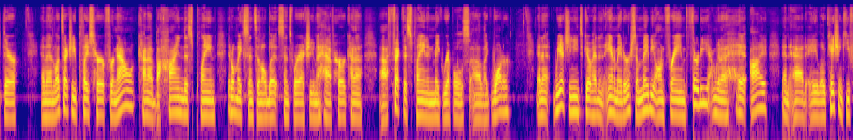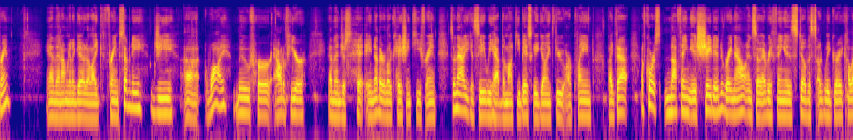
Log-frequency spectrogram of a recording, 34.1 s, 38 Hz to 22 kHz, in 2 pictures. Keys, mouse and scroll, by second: 0.0-1.0 middle drag, 1.0 g, 3.5-8.6 middle drag, 9.1-10.2 middle drag, 10.2 scroll up 2, 12.5 click, 13.5-15.1 middle drag, 15.1 i, 17.6-20.1 drag, 20.1 g, 22.9-23.9 shift+middle drag, 23.9 i, 25.7-28.7 drag, 29.2-31.0 shift+middle drag, 31.0-31.7 scroll down 1, 31.7-34.1 shift+middle drag.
